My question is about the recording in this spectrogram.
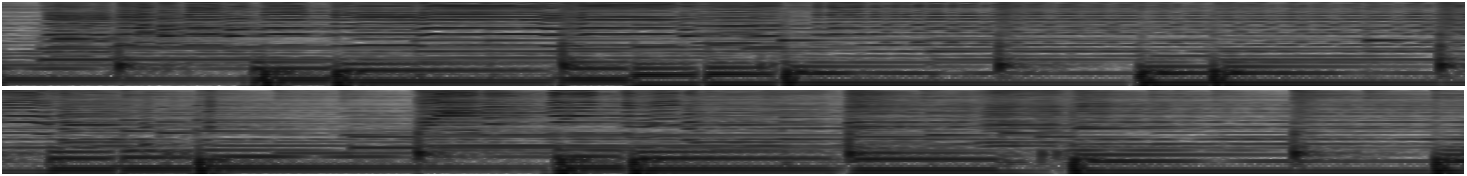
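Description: Instrumental break in a blues song: a harmonica plays a solo with bent notes over a steady bass line and rhythmic backing.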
